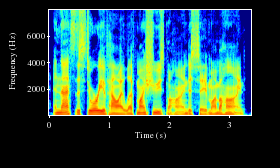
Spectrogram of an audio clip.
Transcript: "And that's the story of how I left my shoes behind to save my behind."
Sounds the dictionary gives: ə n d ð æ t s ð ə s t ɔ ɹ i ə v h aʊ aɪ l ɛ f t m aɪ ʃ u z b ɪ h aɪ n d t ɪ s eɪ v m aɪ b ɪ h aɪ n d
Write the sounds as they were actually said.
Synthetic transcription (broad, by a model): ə n ð æ t s ð ə s t ɔ ɹ i ə v h aʊ aɪ l ɛ f t m aɪ ʃ u z b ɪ h aɪ n t ɪ s eɪ v m aɪ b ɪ h aɪ n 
